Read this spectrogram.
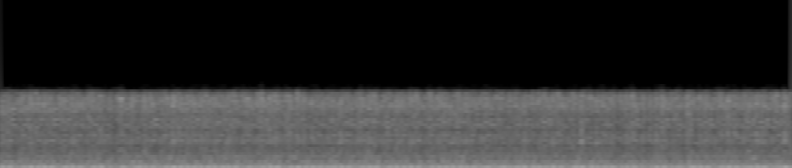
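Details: A motorcycle twin idles smoothly and evenly with a steady beat and no knocking or slapping. This is after fitting a brand-new matched pair of pistons and cylinders, and the noise is gone, so it was presumably extreme piston slap; not yet run in.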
